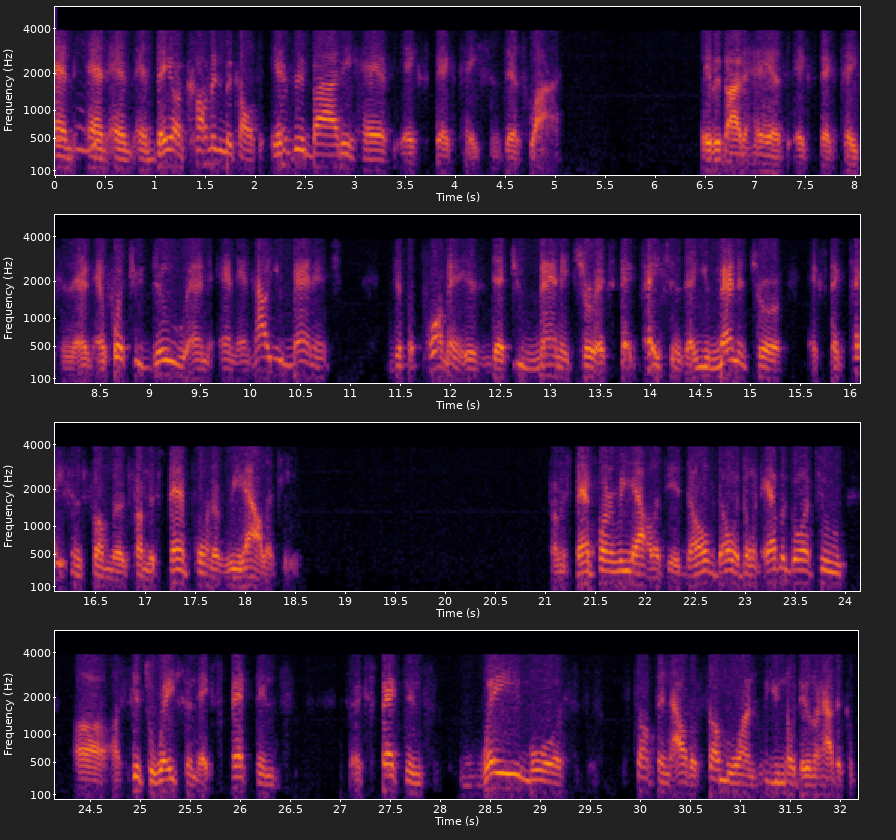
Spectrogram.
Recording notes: LML uses a progressive live call in format.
